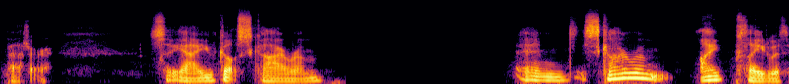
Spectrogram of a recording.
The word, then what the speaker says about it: Skyrim: the world matters but Skyrim and yes I pronounce it Skyrim and not Sky written because it's Skyrim it's not even debated I mean look at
